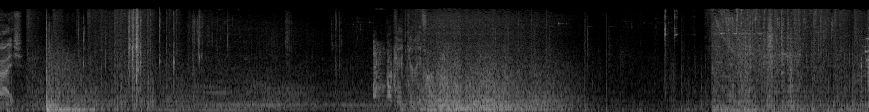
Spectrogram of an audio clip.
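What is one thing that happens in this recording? Gunfire and explosions from a video game crackle and boom in bursts.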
